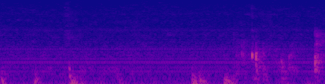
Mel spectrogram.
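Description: Faint, steady electrical hum with several soft, low thumps and a sharper click near the end.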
